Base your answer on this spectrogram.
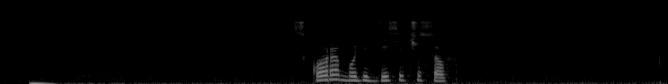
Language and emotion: Russian, neutral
